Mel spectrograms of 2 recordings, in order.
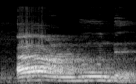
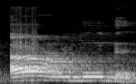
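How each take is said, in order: First: The final d ends with an audible bounce. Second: The final d ends with an audible bounce.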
